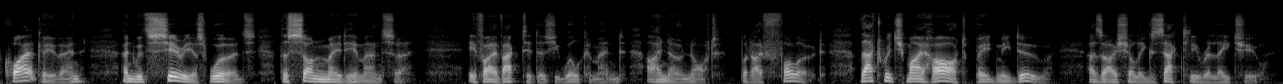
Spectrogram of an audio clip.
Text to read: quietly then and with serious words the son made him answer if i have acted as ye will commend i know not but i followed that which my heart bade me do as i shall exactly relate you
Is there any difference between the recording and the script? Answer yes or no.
no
